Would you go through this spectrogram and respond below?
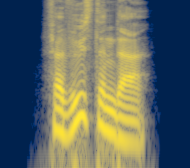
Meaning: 1. comparative degree of verwüstend 2. inflection of verwüstend: strong/mixed nominative masculine singular 3. inflection of verwüstend: strong genitive/dative feminine singular
- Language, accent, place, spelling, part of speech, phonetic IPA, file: German, Germany, Berlin, verwüstender, adjective, [fɛɐ̯ˈvyːstn̩dɐ], De-verwüstender.ogg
